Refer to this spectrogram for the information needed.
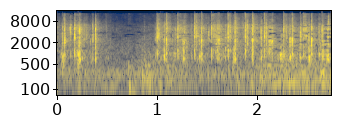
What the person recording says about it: you can hear that little BB thing in there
